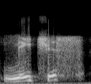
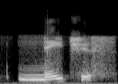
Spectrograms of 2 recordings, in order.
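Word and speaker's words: Nečas: Mais je crois que ça s'appelle N-E-C-A-S ou C-A-S. – Ouais. – Puis j'ai dit, regarde, j'ai dit N-E-C-A-S. J'ai dit, comment tu prononces ça? Puis elle me le dit, puis j'ai dit, non. Non, non, non. C'est Natchez.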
